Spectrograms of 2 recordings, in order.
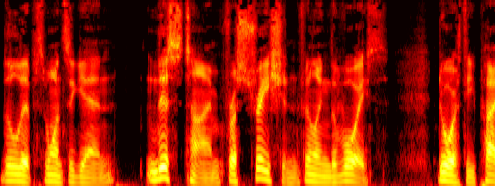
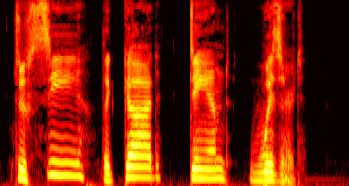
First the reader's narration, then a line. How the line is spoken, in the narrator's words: exclaimed with perfect diction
